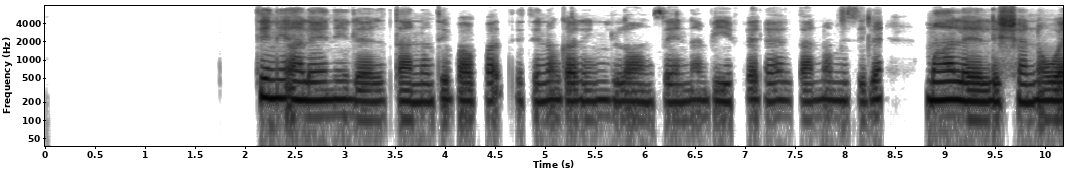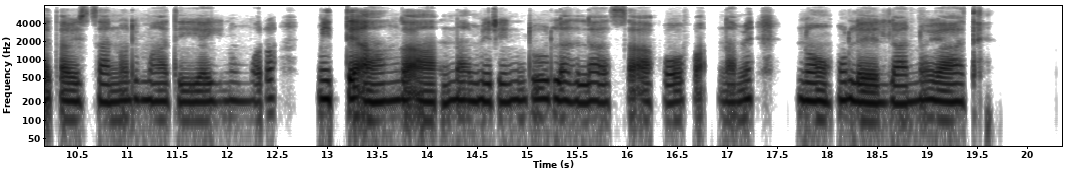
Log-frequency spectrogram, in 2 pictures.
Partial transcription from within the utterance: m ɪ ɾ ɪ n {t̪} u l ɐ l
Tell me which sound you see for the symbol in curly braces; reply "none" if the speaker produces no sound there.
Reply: d̪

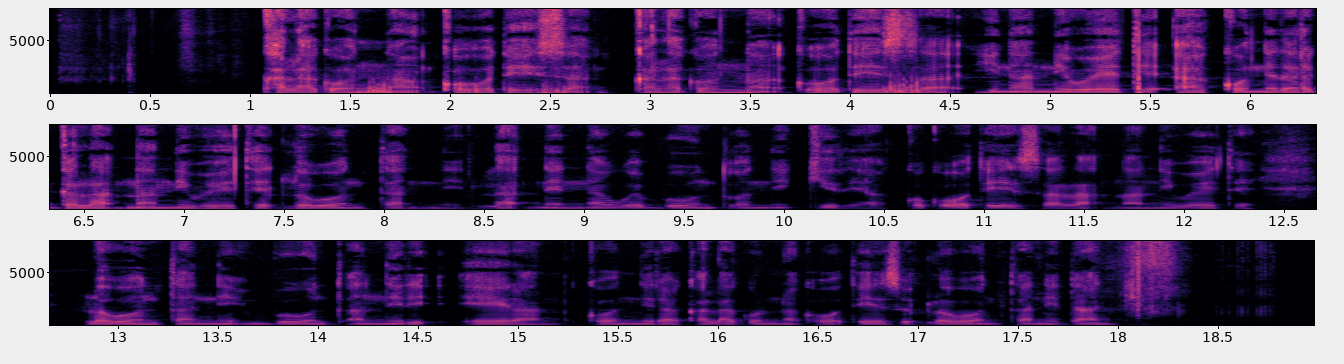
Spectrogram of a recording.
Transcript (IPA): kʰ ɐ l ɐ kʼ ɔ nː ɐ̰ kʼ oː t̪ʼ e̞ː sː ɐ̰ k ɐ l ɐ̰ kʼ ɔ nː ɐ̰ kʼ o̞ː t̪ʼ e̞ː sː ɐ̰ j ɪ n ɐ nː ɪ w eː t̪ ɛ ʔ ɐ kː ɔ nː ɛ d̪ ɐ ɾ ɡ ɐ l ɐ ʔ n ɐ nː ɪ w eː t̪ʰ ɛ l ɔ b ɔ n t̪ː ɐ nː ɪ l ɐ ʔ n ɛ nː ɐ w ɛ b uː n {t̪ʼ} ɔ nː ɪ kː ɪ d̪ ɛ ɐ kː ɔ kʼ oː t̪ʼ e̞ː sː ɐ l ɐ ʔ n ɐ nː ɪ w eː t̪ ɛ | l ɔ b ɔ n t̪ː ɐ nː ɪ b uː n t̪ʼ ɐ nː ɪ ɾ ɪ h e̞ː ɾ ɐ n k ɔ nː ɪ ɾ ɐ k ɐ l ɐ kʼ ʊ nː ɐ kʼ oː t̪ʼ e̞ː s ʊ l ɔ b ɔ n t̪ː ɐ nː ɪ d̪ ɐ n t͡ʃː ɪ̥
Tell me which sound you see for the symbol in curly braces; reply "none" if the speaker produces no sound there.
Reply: t̪ʼ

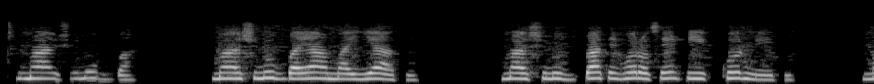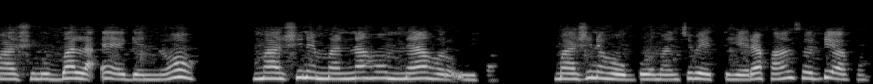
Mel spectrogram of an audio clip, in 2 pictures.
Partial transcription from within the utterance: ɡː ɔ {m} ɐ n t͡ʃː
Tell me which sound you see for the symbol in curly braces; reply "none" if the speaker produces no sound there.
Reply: m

